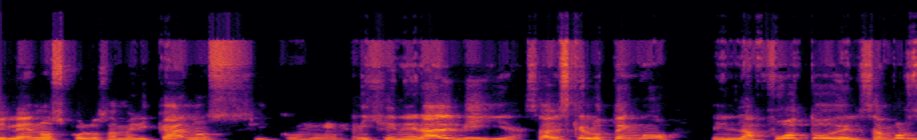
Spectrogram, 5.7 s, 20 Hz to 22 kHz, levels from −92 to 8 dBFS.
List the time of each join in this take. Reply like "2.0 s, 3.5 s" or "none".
2.2 s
